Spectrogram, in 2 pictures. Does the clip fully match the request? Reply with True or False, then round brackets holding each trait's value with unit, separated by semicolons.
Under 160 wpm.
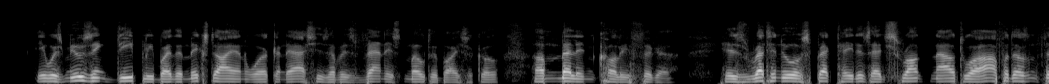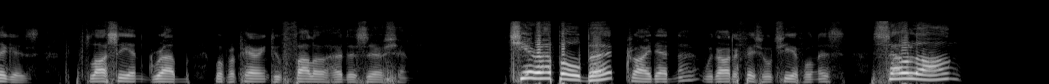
True (145 wpm)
